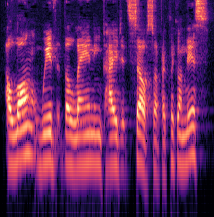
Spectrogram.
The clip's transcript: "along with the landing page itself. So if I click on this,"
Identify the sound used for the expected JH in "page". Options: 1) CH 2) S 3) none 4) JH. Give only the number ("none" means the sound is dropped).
4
